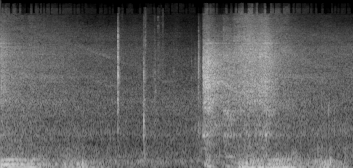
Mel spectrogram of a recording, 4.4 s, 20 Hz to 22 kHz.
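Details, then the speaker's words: 1998 Jeep Wrangler 4.0L inline-six that sputtered and died at a stoplight: a few clicks, then catches with a burst and quickly fades instead of idling; starts then stalls, suspected lack of spark or fuel, compression likely fine. "So now it's a crank no start. So we're going to diagnose this thing, figure out what we're missing, and take care of it for him. So it starts and dies now."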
